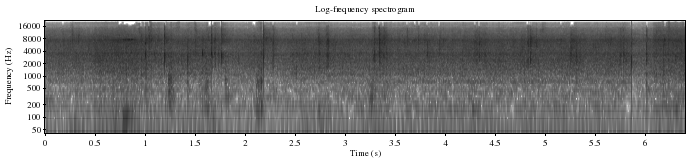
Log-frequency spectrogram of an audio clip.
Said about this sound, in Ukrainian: І знову прикриваю кришкою та тушкую далі.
